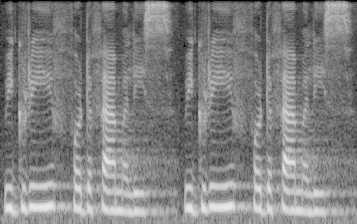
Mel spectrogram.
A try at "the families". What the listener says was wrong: Do you hear that? The families. The families. This is a really, really common way that learners of English often pronounce the TH sound, because in many languages around the world, you don't have sounds where the tongue comes out in between the teeth.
